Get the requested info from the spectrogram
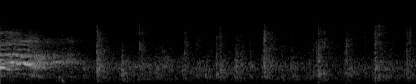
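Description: Several people running on a concrete walkway: quick, uneven footfalls, about three or four a second, fading as they move away. A shout trails off at the start.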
